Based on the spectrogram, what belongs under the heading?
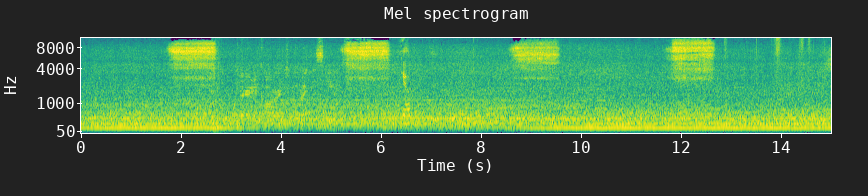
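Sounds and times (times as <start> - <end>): steady low hum: 0.0 - 15.0
puppy snoring: 1.8 - 2.8, 5.2 - 6.5, 8.6 - 9.6, 11.7 - 12.8.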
